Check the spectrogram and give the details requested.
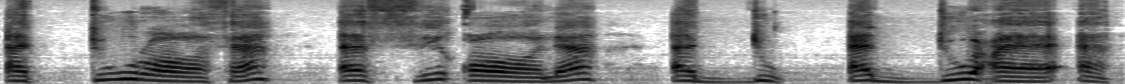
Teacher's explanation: Notice that we're eliminating the L sound and we're connecting the one after it.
